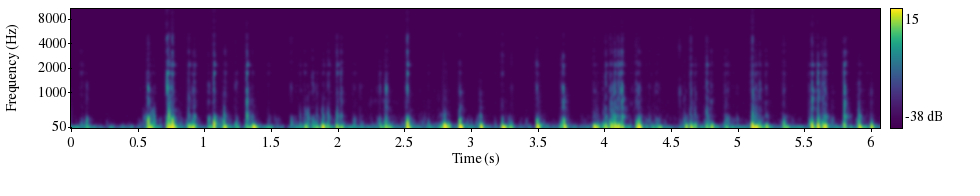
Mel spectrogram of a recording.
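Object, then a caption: Acrylic and plastic dental model. Fingertips and nails tap and scratch the plastic molars on the lower jaw of a clear acrylic dental model. Quick, dry clicking taps come in uneven bursts with soft scratching between them, and each tap has a dull low thump that dies away almost at once.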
